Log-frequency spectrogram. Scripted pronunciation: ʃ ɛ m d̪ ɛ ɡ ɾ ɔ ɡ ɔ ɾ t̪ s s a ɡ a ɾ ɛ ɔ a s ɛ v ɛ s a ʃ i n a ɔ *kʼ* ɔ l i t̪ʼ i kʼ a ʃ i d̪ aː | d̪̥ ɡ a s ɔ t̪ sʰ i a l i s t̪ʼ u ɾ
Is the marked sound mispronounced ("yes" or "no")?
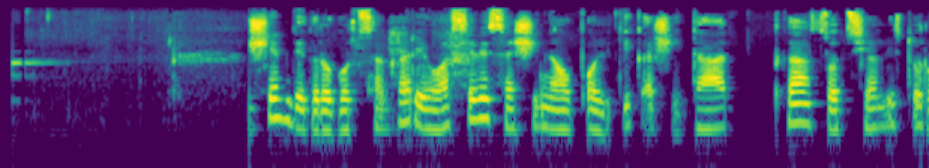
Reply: yes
